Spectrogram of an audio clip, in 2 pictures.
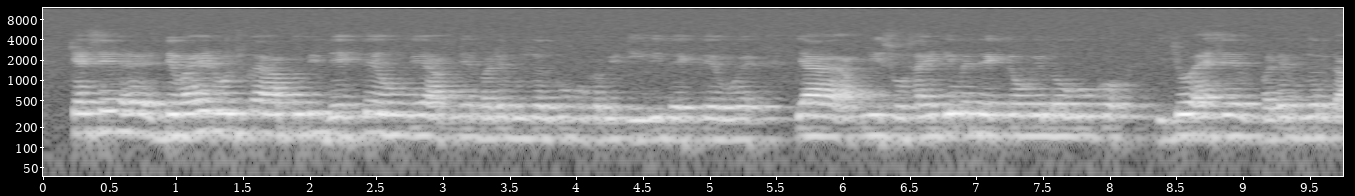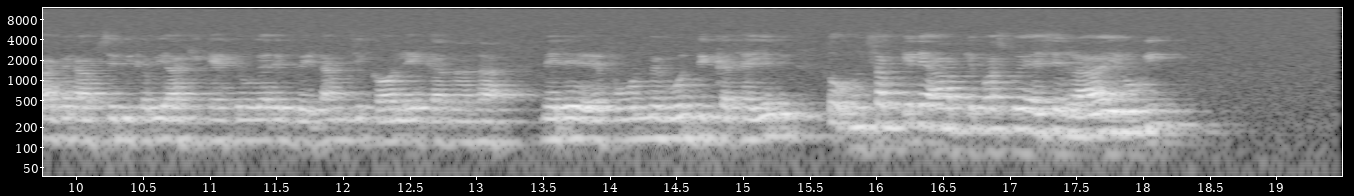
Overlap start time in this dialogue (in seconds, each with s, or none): none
